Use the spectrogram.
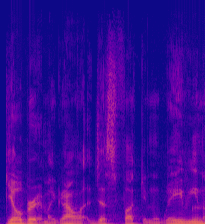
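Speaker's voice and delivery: normal talking voice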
